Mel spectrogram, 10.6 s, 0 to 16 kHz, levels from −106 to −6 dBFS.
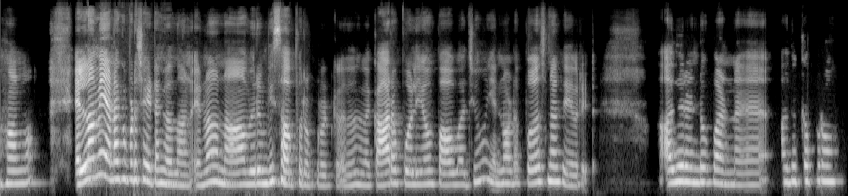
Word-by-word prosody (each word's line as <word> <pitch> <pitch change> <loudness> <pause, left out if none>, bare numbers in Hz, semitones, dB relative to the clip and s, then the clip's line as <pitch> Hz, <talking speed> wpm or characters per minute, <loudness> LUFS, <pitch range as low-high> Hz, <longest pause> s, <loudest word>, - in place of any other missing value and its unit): ஆமா. 245 +2 -4 0.6
எல்லாமே 350 +9 +9
எனக்கு 330 0 +2
புடிச்ச 320 0 0
ஐட்டங்கள் 250 -5 -2
தான. 205 0 -7
ஏன்னா, 255 +6 -1 0.2
நான் 225 +1 +1
விரும்பி 245 +2 0
சாப்புட்ற 230 -2 +1
பொருட்கள் 205 0 -12 0.2
வ - - -9
காரப்போலியும், 235 +1 0
பாவுபாஜியும் 225 +8 -5
என்னோட 245 0 -6 0.2
பெர்சனல் 275 +2 -2
ஃபேவரைட். 205 -4 -11 0.9
அது 270 +3 +1
2ம் 270 0 -3
பண்ணேன். 225 -2 -7 0.3
அதுக்கப்பறம் 280 +1 -4
245 Hz, 120 wpm, -23 LUFS, 225-275 Hz, 0.9 s, எல்லாமே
